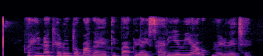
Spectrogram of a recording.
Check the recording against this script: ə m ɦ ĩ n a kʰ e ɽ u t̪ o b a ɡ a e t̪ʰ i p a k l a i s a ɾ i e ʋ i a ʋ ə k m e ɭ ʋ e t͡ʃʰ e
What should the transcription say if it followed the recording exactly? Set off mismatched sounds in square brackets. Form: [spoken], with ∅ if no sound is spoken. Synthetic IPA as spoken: ə [∅] ɦ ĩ n a kʰ e ɽ u t̪ o b a ɡ a e [t̪] i p a k l [ə] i s a ɾ i e ʋ i a ʋ ə k m e ɭ ʋ e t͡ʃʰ e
